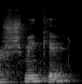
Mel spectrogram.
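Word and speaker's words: Schmincke: These are all gouache, and they are schminke.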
